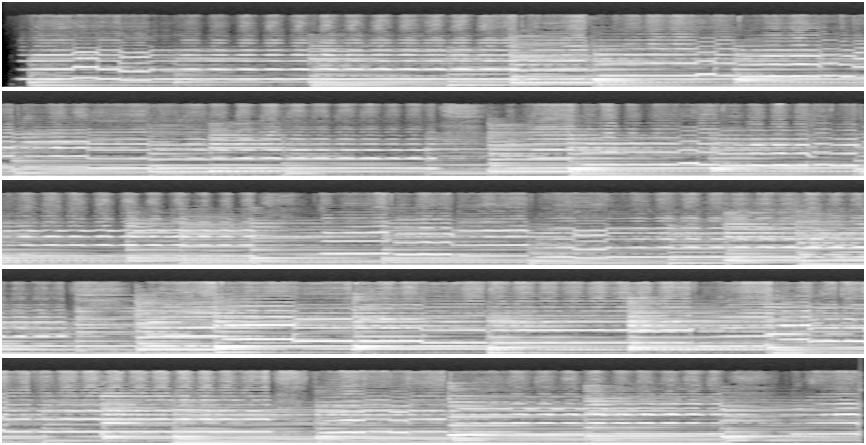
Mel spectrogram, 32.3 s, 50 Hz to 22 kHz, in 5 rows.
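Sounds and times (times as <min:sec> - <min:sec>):
oboe playing wedding repertoire: 0:00.1 - 0:32.3.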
